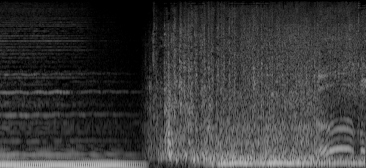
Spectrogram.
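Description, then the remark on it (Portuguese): A small engine idles with a steady low hum, then revs into a loud, rasping roar like a chainsaw or brush cutter running at full throttle; work tools being taken in for servicing and repair. “A encilhadeira, a motosserra, a roçadeira e no trator também.”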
